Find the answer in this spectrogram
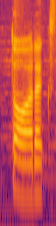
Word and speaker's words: tórax: lápis é na penúltima tórax na penúltima o álbum também na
